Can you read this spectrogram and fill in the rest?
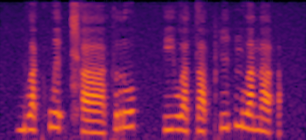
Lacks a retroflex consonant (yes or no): yes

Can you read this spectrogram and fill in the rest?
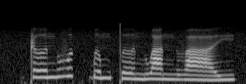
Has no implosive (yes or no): no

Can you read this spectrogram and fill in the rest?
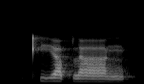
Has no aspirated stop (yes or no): no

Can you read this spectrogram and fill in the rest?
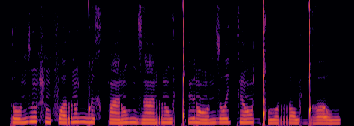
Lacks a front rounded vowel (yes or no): no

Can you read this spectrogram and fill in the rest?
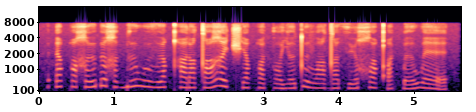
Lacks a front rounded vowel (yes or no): no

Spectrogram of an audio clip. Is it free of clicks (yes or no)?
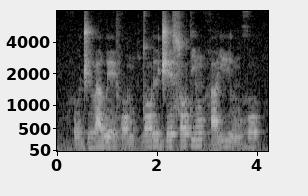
yes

